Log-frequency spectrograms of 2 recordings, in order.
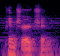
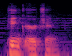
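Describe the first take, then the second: First: The first part ends with a ch sound. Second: The first part ends with a k sound. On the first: "Or is it like Pinch?" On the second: "Pink Urchin, is that right?"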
